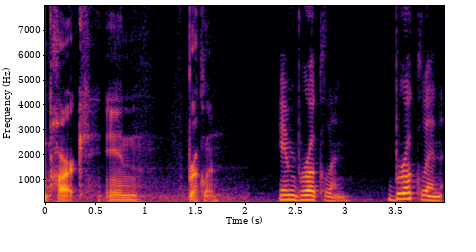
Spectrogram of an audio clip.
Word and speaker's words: Brooklyn: in Brooklyn in Brooklyn Brooklyn a two cable word one of the syllables will be stressed what do you hear as being stressed Brooklyn Brooklyn definitely it's that first syllable Brook Brook Brooklyn Brooklyn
